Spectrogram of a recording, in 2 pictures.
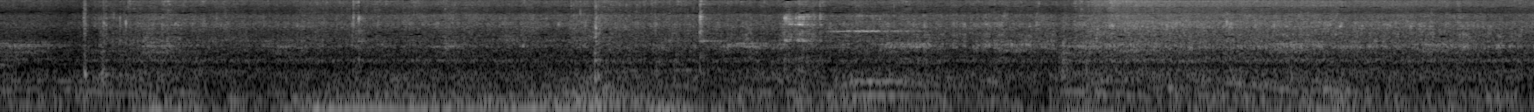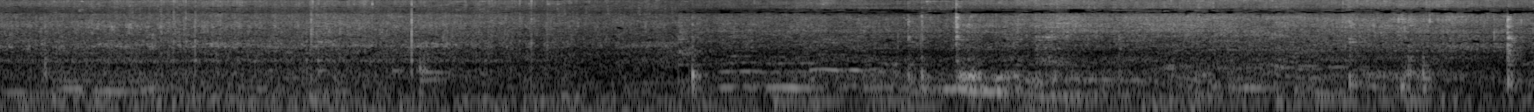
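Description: Chopped onions and green chillies sizzling in an aluminium pot, with a metal spoon stirring and clicking against the pot; raw chicken pieces go in about five seconds in and the frying continues, the hiss a little stronger.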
